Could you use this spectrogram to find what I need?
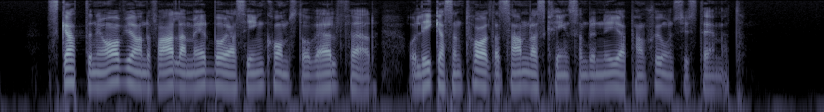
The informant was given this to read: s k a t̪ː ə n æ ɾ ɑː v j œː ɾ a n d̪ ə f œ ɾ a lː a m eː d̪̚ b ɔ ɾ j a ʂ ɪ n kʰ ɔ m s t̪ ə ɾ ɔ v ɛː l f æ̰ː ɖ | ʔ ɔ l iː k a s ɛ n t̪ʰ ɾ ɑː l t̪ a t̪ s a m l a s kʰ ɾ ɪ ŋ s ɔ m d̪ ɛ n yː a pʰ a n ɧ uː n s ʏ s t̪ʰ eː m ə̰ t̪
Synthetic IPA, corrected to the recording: s k a t̪ː ə n æ ɾ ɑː v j œː ɾ a n d̪ ə f œ ɾ a lː a m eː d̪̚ b ɔ ɾ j a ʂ ɪ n kʰ ɔ m s t̪ ə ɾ ɔ v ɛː l f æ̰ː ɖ | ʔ ɔ l iː k a s ɛ n t̪ʰ ɾ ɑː l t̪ a t̪ s a m l a s kʰ ɾ ɪ ŋ s ɔ m d̪ ɛ n yː a pʰ a n ɧ uː n s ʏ s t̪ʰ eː m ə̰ t̪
